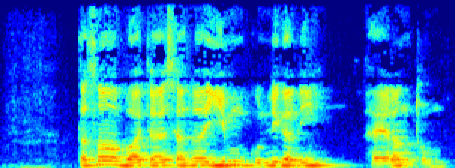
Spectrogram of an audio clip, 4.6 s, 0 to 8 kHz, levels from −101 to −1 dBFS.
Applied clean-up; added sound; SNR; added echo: none; none; none; none.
